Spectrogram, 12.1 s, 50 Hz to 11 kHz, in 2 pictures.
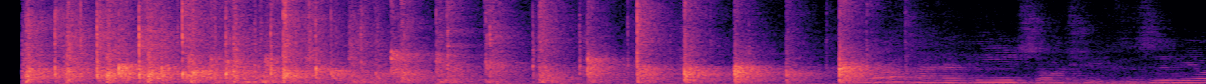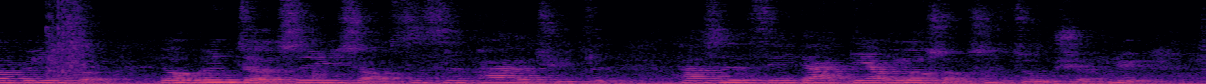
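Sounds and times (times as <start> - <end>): audience clapping: 0.1 - 4.5.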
